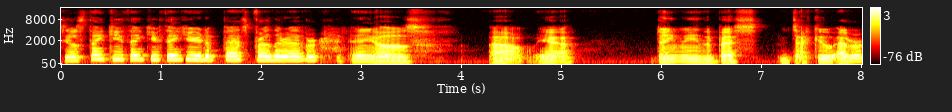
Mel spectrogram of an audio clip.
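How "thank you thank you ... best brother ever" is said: very high-pitched, rapid, excited screaming shriek. Retelling a sister thanking her brother for choosing her: retelling a scream. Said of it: "she just starts screaming".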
